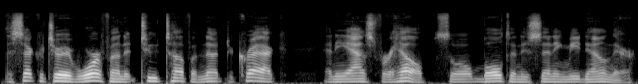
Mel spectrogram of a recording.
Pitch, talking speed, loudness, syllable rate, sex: 130 Hz, 225 wpm, -18 LUFS, 5.3 syllables/s, male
